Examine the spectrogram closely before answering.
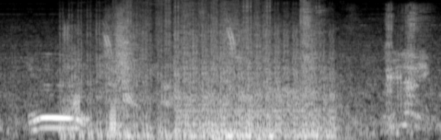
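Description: Gunshots rattle in rapid bursts.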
